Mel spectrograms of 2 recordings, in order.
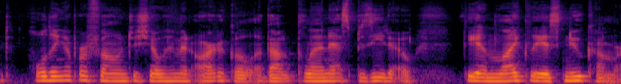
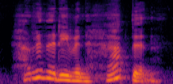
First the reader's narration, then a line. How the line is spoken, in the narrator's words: Maryanne asked excitedly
